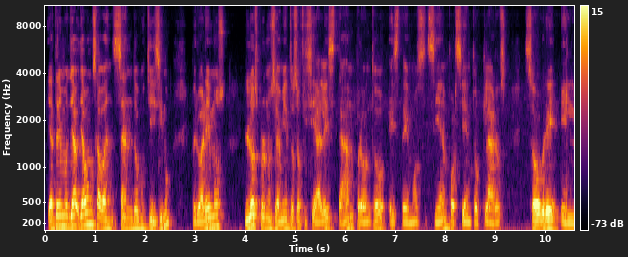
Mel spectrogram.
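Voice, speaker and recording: A man's voice: on the low side, mellow. A middle-aged Colombian man with a Colombian accent, hosting a live real estate investment stream, earnest and full of "eh" fillers. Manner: earnest, lists synonyms, frequent "eh" fillers. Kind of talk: livestream presentation to viewers.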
